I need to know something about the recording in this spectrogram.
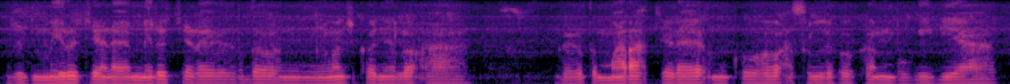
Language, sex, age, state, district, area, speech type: Santali, male, 45-60, Jharkhand, Bokaro, rural, spontaneous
